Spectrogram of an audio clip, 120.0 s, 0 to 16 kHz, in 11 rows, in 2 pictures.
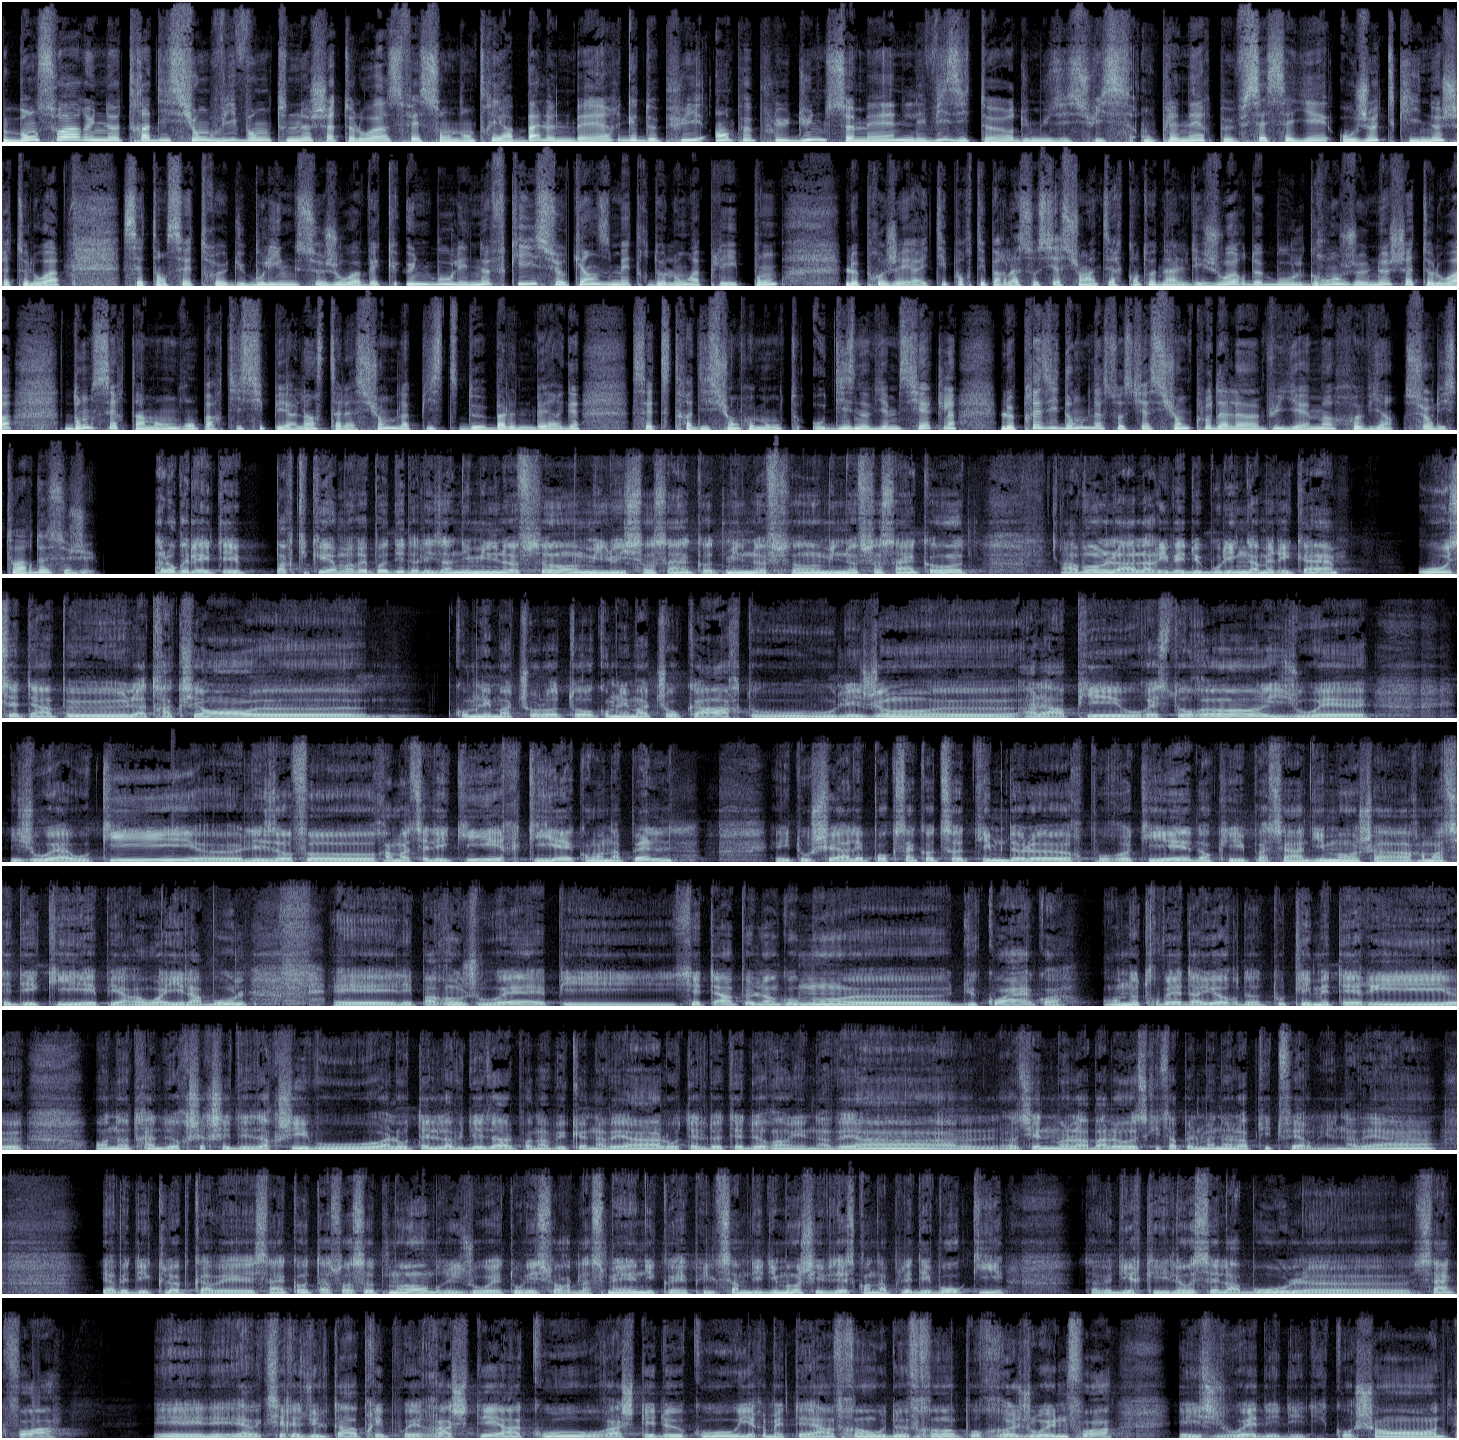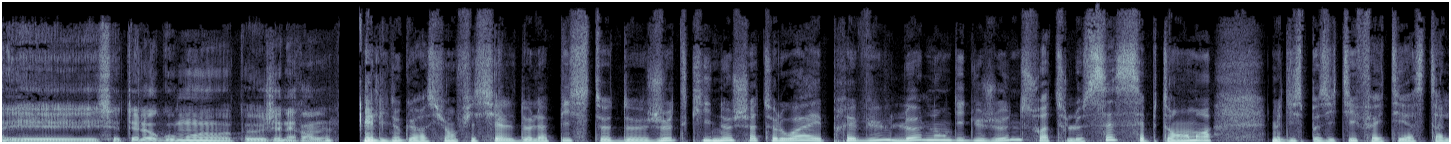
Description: Interviews
Version audio 2 (journal soir)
